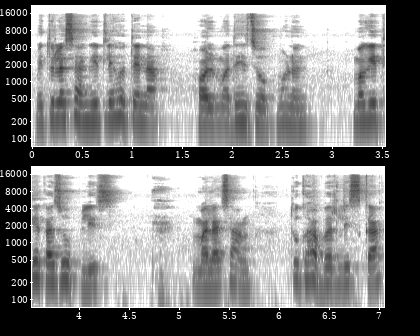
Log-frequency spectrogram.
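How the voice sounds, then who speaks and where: A woman's voice: medium pitch, steady tone, moderate pace, natural voice. A woman playing an anxious young married daughter. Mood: worried. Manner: worried, pleading.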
